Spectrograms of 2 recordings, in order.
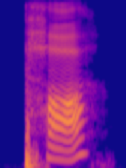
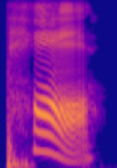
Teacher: So if you say that, paw, paw, If you listen carefully, can you hear the slight difference between that short O, ah, and that back resonating ah, almost the yawn?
